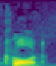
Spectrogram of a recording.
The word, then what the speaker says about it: Clawed: It's spelled C-L-A-W-E-D, Claude, like a claw. – Yeah. – But obviously it's a play on the word Claude, like, you know, from Anthropic.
